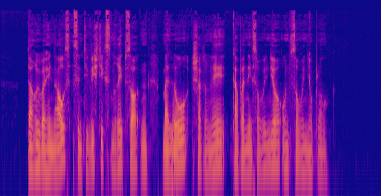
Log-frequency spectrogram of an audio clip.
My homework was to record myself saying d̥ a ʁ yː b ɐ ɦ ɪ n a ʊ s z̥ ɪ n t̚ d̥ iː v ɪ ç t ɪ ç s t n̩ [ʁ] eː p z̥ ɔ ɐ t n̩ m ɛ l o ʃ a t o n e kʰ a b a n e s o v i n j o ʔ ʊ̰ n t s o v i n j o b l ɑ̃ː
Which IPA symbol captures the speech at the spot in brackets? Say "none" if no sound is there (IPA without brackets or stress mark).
ʁ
